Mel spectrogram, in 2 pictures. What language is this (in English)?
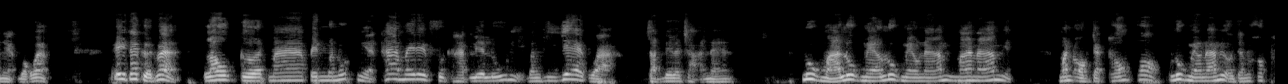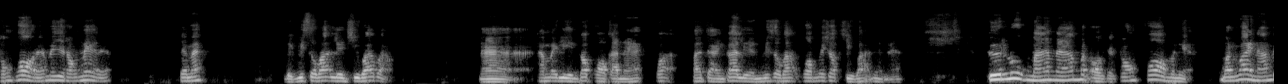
Thai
